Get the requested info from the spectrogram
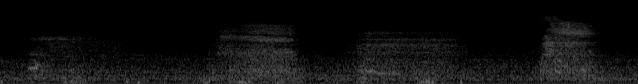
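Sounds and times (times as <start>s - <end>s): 
alternate-nostril breathing through the nose: 0.3s - 1.4s, 2.1s - 4.8s, 5.4s - 6.1s.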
